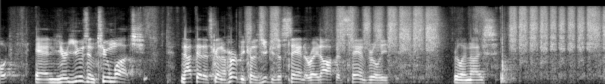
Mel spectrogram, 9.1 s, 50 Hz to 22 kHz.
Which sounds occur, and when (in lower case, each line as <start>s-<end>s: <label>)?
0.0s-0.3s: male speech
0.1s-0.4s: surface contact
0.5s-2.2s: male speech
1.9s-2.7s: surface contact
2.7s-5.9s: male speech
3.2s-3.3s: generic impact sounds
3.7s-4.4s: sanding
4.3s-4.4s: generic impact sounds
4.8s-6.6s: sanding
5.2s-5.3s: generic impact sounds
6.8s-7.5s: male speech
7.1s-7.5s: sanding
7.5s-7.7s: generic impact sounds
7.6s-9.0s: sanding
